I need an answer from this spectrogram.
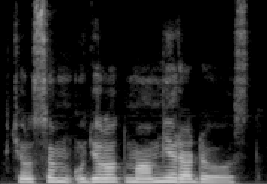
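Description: A woman's voice: medium pitch, no echo, clean studio sound, lightly acted. A woman reading a storybook, voicing an anxious, tearful little boy who talks in sobs. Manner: sobbing, pleading.

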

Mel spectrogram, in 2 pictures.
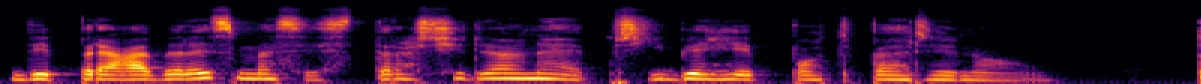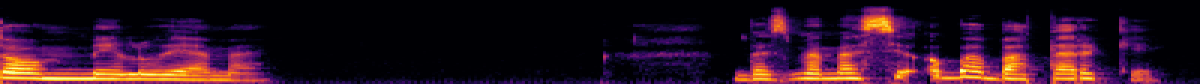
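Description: Woman calmly reading a children's story. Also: on the low side. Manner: calm, measured storytelling. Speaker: narrator. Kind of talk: children's book read aloud.

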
